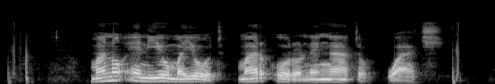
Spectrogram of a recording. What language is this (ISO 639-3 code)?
luo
